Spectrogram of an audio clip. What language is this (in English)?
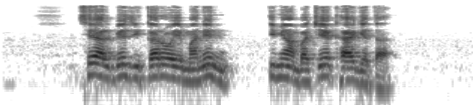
Bateri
